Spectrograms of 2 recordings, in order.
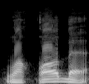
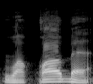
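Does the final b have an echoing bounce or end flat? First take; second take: bounce; bounce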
